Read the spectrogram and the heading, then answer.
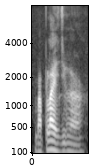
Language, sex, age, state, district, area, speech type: Santali, male, 18-30, West Bengal, Purulia, rural, spontaneous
